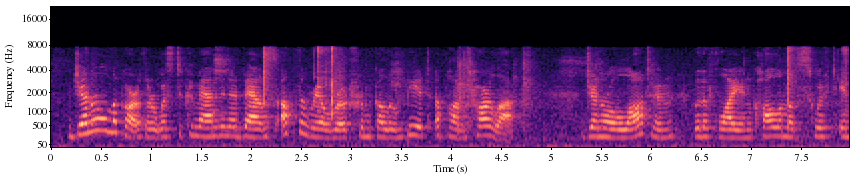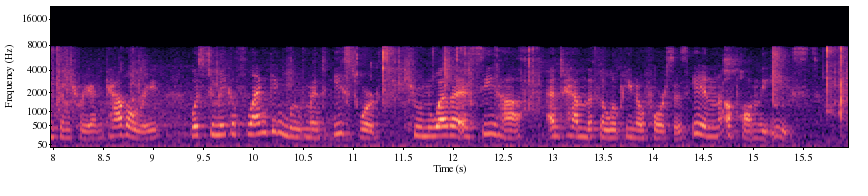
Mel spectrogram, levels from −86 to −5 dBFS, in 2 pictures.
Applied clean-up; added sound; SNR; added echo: none; Chewing, mastication; 13 dB; none.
